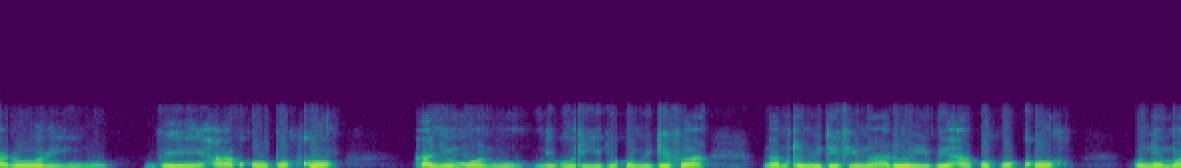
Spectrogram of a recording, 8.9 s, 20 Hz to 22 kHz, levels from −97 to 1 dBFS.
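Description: Across the whole speech clip, Opus voice compression in its SILK mode leaves the sound muffled above 8 kHz, hoarse and faintly robotic, with heavy damage that fits a bitrate around 10 kbps. The coarse excitation coding adds grainy buzz, which sets it apart from simple low-pass filtering.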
